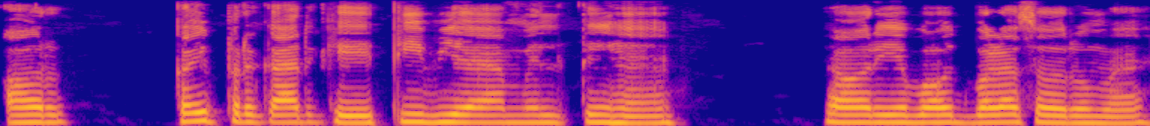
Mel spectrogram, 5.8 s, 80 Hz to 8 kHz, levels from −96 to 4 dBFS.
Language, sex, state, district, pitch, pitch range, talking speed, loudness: Hindi, male, Uttar Pradesh, Deoria, 170 Hz, 165-175 Hz, 135 wpm, -14 LUFS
